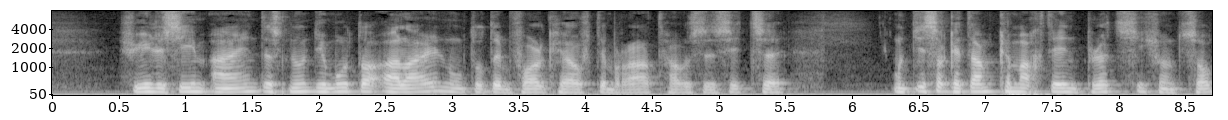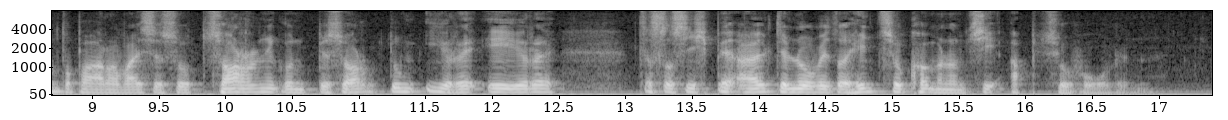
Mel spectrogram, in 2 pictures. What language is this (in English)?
German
